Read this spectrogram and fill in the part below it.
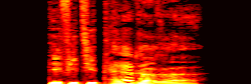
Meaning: inflection of defizitär: 1. strong/mixed nominative/accusative feminine singular comparative degree 2. strong nominative/accusative plural comparative degree
- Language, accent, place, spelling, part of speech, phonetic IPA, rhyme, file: German, Germany, Berlin, defizitärere, adjective, [ˌdefit͡siˈtɛːʁəʁə], -ɛːʁəʁə, De-defizitärere.ogg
